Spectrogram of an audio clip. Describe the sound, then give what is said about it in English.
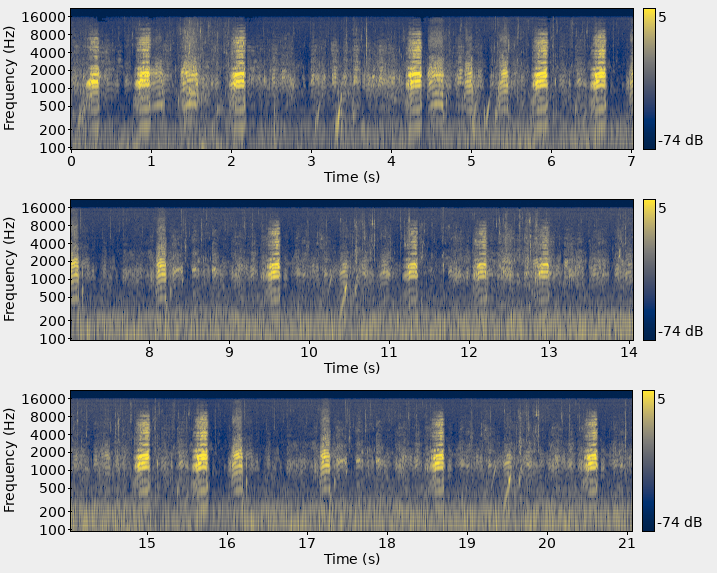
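Ducks quack repeatedly in short, raspy bursts over a steady low background hum, the calls coming in irregular clusters throughout, clear with no talking, played as an audio screensaver. “You've selected screensaver ducks.”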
